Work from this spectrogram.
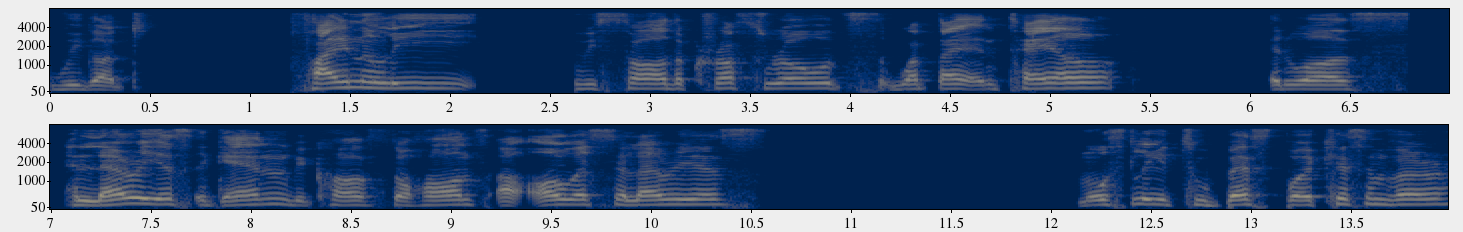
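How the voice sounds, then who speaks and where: Long, frequent pauses break up this man's very slow speech, delivered at a high pitch with fairly even intonation. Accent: non-native. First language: not English. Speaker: podcast host. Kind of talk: casual discussion. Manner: halting, searching for words.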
